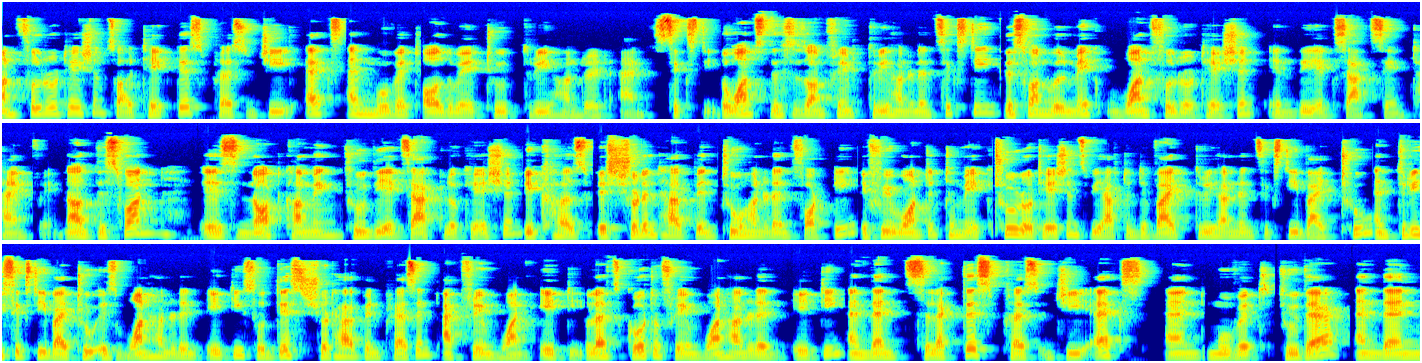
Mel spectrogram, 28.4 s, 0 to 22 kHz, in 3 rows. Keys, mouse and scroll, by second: 0.7 click, 1.7 g, 4.9 middle click, 4.9-5.4 scroll up 7, 5.4-6.3 scroll down 7, 6.6 middle click, 6.7 space, 22.5 click, 24.5 Right, 25.9 g, 27.3 middle click, 27.3 scroll up 7, 27.8-28.3 scroll down 10.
